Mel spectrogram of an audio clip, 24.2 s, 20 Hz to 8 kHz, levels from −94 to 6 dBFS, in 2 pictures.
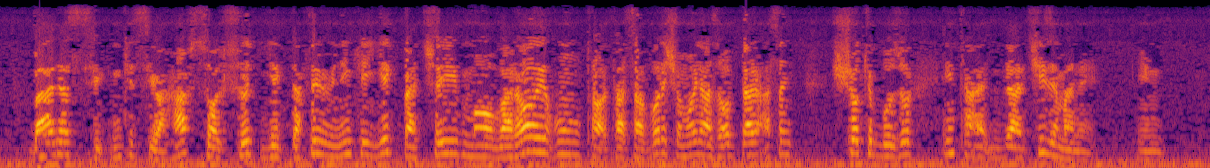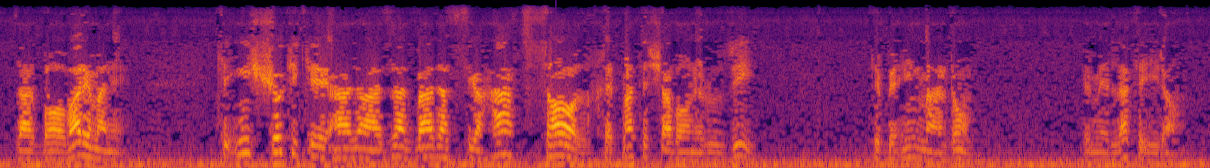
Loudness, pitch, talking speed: -17 LUFS, 125 Hz, 125 wpm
